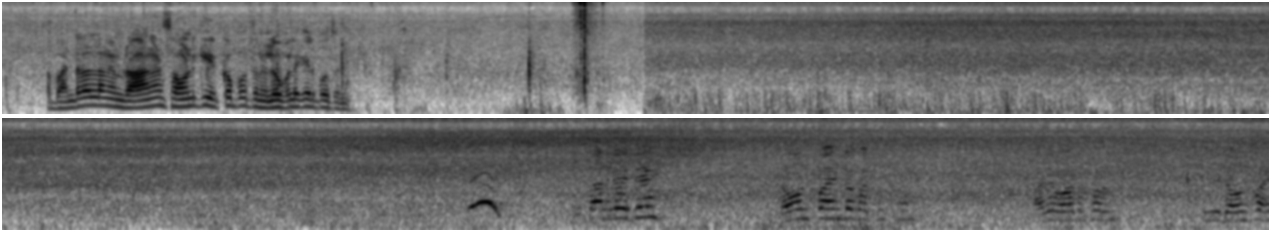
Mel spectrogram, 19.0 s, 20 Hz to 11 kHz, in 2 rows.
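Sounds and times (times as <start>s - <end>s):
waterfall rushing: 4.8s - 19.0s.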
